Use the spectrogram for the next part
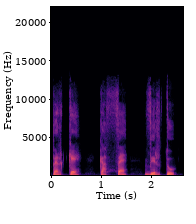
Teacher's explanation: See that? The emphasis is always on that last vowel, which means the accent is mandatory.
